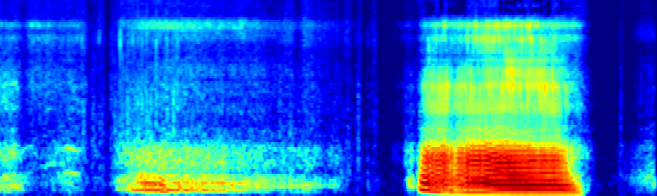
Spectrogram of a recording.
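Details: Person snoring while asleep; a rough, rattling breath in, then a louder drawn-out snorting snore.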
